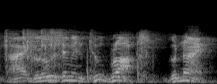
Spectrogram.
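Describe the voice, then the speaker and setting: An American actor playing a bitter, dogged drifter out for revenge in an old radio drama, talking roughly and haltingly. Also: male voice, fairly high pitch, heavy background noise, natural voice. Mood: grim, determined. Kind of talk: 1940s-50s radio drama acting. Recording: muffled old radio recording.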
